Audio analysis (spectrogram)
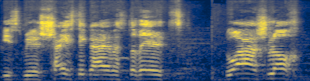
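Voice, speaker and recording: A man's voice: high voice, flat delivery, a little slow, bright, forceful tone, faint music behind. A man playing a grandiose, bitter, foul-mouthed showman guest in an improvised comedy audio play. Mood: gruff, abusive.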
